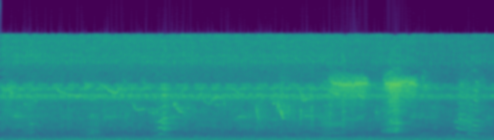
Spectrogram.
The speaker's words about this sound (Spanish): Visualizamos las comunidades indígenas a lo largo de la carretera y junto a ellas los sonidos de las diversas aves que forman parte de la mágica Amazonas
